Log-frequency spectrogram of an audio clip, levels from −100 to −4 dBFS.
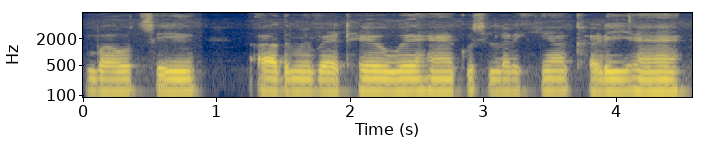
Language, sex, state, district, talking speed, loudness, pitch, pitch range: Hindi, male, Jharkhand, Deoghar, 130 wpm, -17 LUFS, 120 Hz, 115-120 Hz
